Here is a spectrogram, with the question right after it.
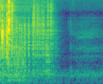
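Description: Dice rattling and tumbling during a tabletop Strat-O-Matic baseball game, a bright clattering burst that trails off within about half a second, heard alone.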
